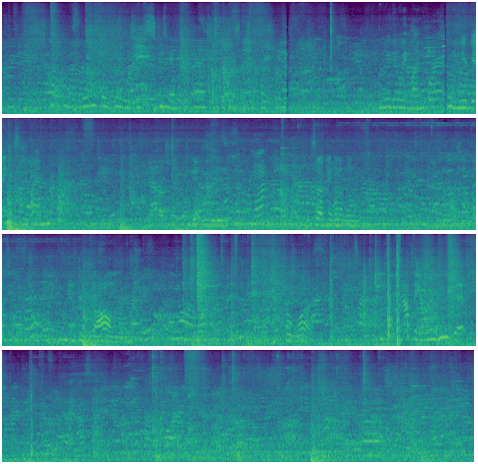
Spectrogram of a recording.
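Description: People chatter throughout in a busy indoor room.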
